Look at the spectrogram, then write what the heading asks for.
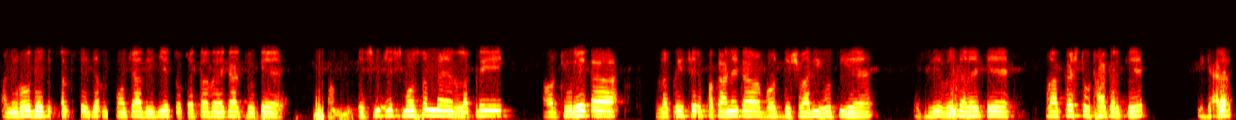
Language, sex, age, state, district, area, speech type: Urdu, male, 45-60, Bihar, Saharsa, rural, conversation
